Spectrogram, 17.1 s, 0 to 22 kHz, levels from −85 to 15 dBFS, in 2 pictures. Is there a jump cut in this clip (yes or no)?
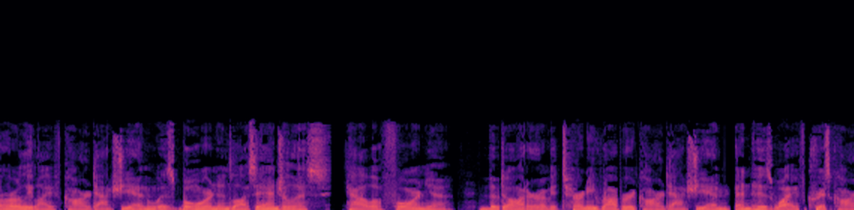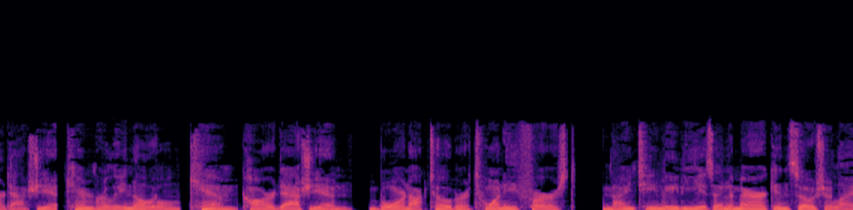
no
